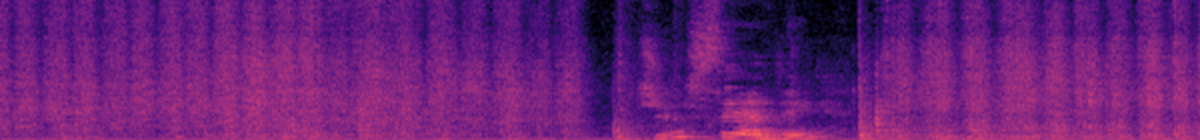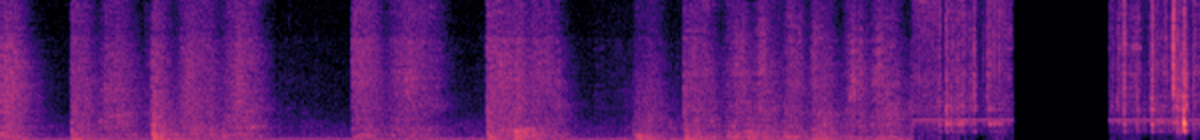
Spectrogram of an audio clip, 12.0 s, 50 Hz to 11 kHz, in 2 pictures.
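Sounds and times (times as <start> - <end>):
sandpaper rubbing strokes: 0.0 - 3.0.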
